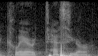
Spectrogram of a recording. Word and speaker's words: Claire Tessier: Please join me in the chalice lighting as Claire Tessier, she said that was the preferred pronunciation, but she'll also answer to Claire Tessier, who is about to become our newest member in the near future.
